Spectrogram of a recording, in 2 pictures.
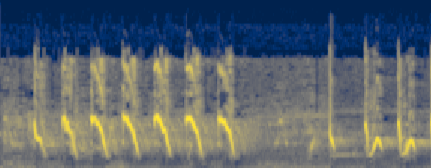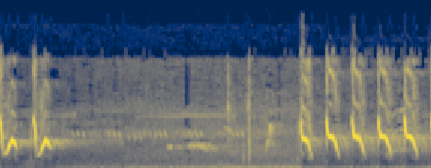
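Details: Bar-winged prinia, crystal type, giving rapid bursts of high, down-slurred chipping notes, with a pause of faint background rumble midway before another fast run of bright chips.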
